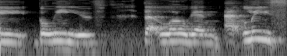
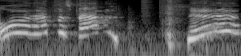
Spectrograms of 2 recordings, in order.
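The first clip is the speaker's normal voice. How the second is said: sudden, very high, put-on stage Irish accent; 12 semitones higher than usual. Talking with a co-host about a video scene, in a sudden Irish accent. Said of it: "did you just become Irish?".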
